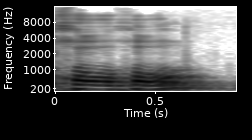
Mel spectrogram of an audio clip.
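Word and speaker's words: 暴虎: 그 다음에 요거 포호, 빙하. 요 포호라는 건 요 폭이라고 읽으면 안 됩니다. 폭력할 때 이제 폭자로 읽고요. 이때는 포자라고 읽어야 됩니다.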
